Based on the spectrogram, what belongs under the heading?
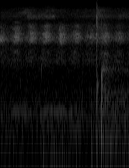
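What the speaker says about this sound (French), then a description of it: "Je marche lentement avec toi, avec les cigales." Cicadas chirping outdoors during a slow walk: a high, pulsing buzz repeating in quick regular bursts, faint and steady, with a brief click partway through.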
